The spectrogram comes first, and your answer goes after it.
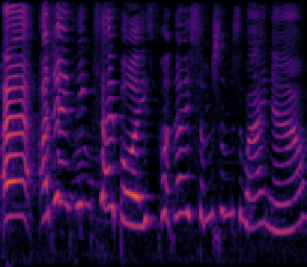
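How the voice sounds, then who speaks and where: A woman's raised, projected voice at a moderate pace. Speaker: family vlogger. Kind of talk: casual vlog chat. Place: home room. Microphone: phone near.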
